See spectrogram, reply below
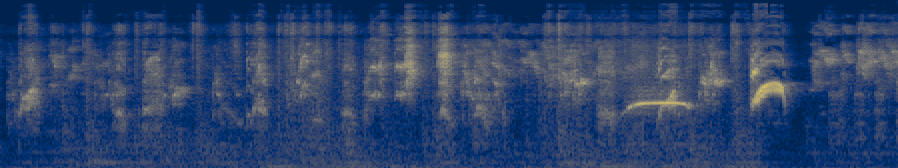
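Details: Cockatiel singing amid dense chirping and rustling chatter, ending in two clear whistles near the close, a level one followed by a short rising one.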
